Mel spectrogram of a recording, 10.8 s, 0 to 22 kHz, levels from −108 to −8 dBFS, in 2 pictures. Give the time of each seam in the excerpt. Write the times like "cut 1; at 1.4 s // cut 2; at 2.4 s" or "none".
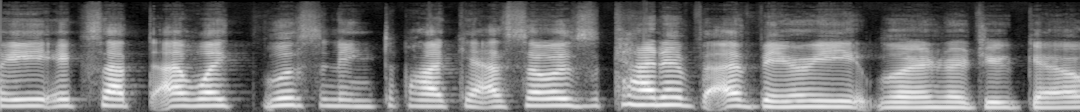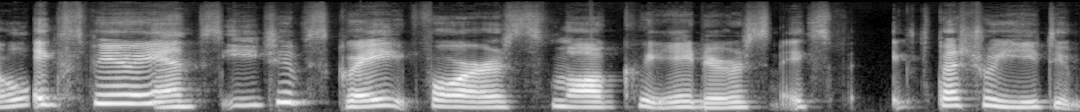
cut 1; at 6.5 s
